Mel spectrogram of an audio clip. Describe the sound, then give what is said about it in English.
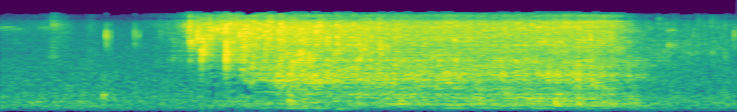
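A kitchen tap is turned on to fill water for a dog named Vance. It runs steadily for about two seconds, a broad hissing rush of water into a bowl or sink, then shuts off. A couple of small clicks come before it. “Is that you want more or you want water? You're out of luck if you want more. Can I get you some water?”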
